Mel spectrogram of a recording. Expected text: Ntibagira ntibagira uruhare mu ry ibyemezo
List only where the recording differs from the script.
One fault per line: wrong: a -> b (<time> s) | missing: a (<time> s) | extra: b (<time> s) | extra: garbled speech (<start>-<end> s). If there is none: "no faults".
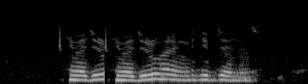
no faults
